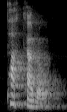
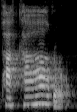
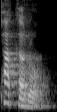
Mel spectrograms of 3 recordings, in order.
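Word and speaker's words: pájaro: you didn't know and the accent is on the a because otherwise it would be pacaro which actually I think is quite rude in Spanish so pakaro and the second word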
